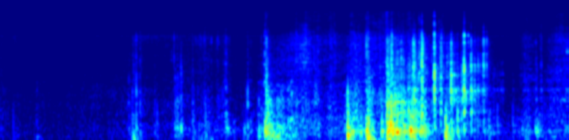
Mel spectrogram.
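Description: Close handling noise: a dense run of rustling, clicks and knocks as objects are moved about near the microphone, loudest from about two seconds in until near the end, after a near-quiet first second.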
